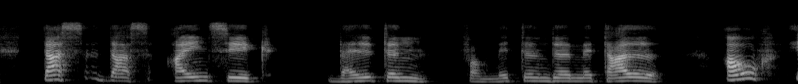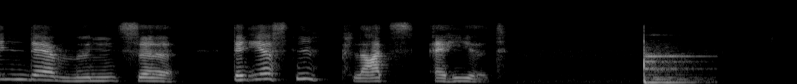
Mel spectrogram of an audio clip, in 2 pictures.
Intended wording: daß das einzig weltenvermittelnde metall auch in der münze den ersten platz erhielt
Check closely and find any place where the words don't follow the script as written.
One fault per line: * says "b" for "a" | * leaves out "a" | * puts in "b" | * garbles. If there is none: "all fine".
all fine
